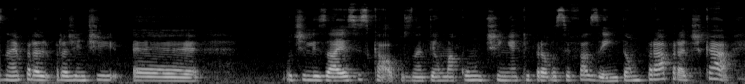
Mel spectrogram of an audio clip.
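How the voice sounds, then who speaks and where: A woman with a Brazilian accent teaching an English class in a recorded video lesson, reading vocabulary lists aloud slowly and patiently. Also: medium pitch, a little mellow, slight background noise. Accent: Brazilian Portuguese.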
